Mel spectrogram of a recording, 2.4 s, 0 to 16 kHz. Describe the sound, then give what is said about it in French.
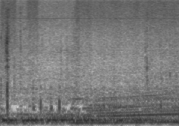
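A Renault Clio Rally 5 rally car's engine drones on a rally stage in Italy, a loud, continuous low rumble with a steady hum and a few faint clicks early on, with no voices. “Johan Leflaire, pilote de la voiture 24 Renault Clio Rally 5 du team HK Racing en Italie.”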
